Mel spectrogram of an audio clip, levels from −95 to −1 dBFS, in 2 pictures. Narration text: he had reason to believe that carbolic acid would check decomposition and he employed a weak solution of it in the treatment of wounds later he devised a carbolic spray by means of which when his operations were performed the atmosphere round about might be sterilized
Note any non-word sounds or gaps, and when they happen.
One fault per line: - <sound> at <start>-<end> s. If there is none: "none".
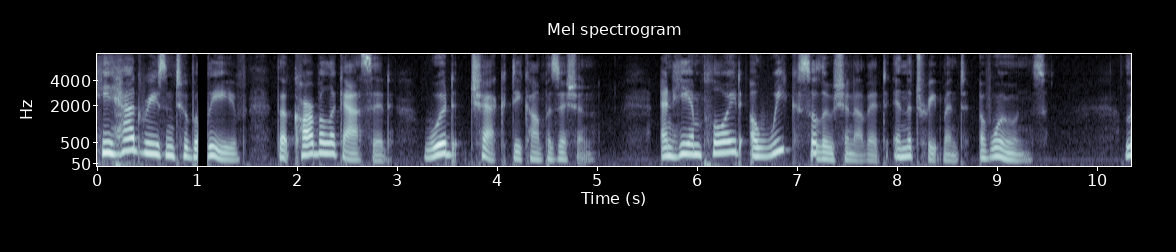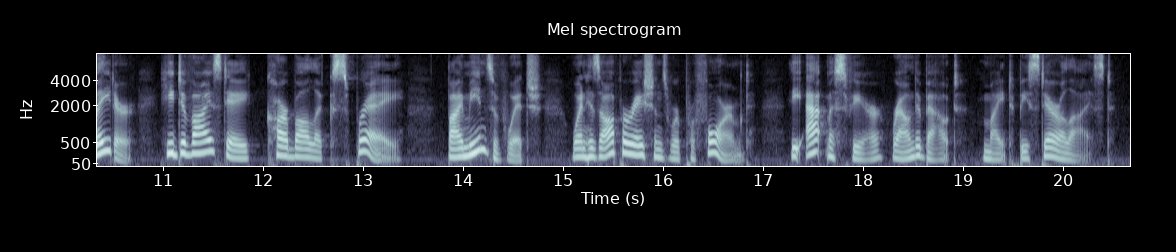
- dropout at 1.0-1.1 s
